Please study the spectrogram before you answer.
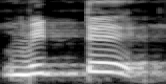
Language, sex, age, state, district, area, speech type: Tamil, female, 30-45, Tamil Nadu, Thoothukudi, urban, read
